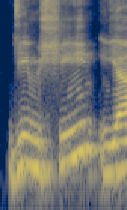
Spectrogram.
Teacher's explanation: یہ زبان کے بیچ والے حصے کو اوپر لگائیں گے تو جیم، شین، یا ادا ہوتے ہیں، جیم، شین، یا، جیم، شین یا سین نہیں، تین نقطے والی شین.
